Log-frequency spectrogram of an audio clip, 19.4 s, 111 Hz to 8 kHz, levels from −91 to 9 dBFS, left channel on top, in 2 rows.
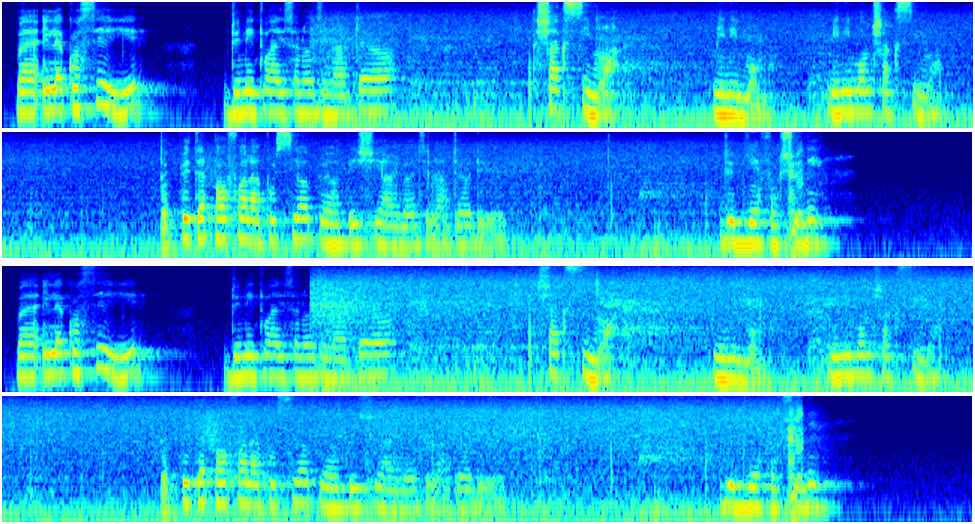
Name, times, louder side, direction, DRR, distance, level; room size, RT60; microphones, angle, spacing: voice 1, 0.1-1.4 2.2-4.0 5.3-6.2 7.1-7.7 8.2-9.4 11.3-14.8 16.9-18.0, left 3 dB, 50° left, 0.8 m, -33 dB
sound 1, 3.1-17.7, right 4 dB, 35° right, 1.0 m, -45 dB
24.5 x 17.5 x 9.8 m
head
